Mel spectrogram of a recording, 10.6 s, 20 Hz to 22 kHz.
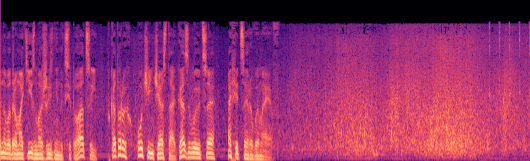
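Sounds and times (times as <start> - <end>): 
speech: 0.0 - 5.6
rushing sea surf waves: 0.0 - 10.6
steady wind blowing over sea: 5.6 - 10.6.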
